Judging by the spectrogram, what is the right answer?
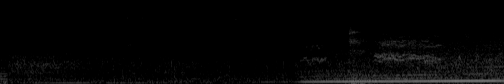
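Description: A car driving by in a film scene, the engine note quiet at first, then swelling loud at the three-second mark with a rising tone and tire noise as it passes close.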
